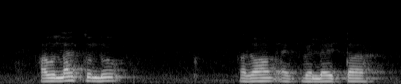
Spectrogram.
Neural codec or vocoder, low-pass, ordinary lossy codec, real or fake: codec, 16 kHz, 16 kbps, FunCodec, trained on LibriTTS, 50 frames a second; 5.4 kHz; none; fake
